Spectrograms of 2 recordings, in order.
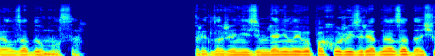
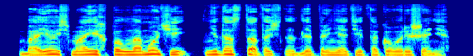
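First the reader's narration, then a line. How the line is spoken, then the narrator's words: Plain. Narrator (Russian): наконец ответил Трий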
